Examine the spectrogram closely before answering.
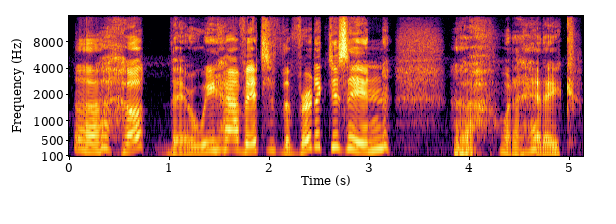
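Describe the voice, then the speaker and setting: A man playing a flustered, anxious toy carver with a hesitant, halting manner in a video game. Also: high voice, sing-song, a bit bright, full character voice. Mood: anxious, dejected. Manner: hesitant, halting, dramatic sighing worry. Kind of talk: animated video game dialogue.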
